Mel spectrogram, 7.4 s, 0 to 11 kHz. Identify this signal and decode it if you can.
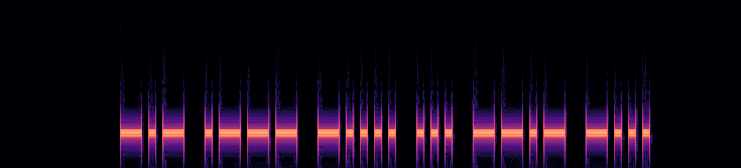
Morse code, heard as a keyed tone, about 17 wpm, 700 Hz. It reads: KJ6SQB
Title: USA Call Signs - 6 Characters - 4x Character Spacing - 17wpm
